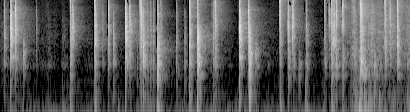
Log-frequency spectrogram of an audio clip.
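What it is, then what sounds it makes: Empty clear plastic tray crinkling. An empty clear plastic cookie tray is held in both hands and swung to one side while fingers squeeze and tap it. It crinkles in a rapid series of sharp, bright clicks and crackles that die away almost instantly, with little low-end body.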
